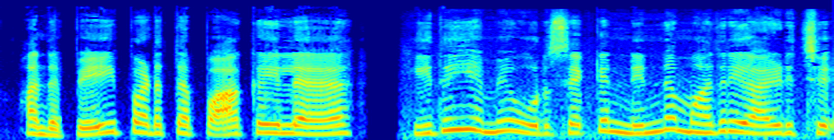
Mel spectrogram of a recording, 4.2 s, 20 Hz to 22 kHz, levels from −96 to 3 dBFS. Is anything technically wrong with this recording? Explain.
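No, nothing here is technically wrong with the audio.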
